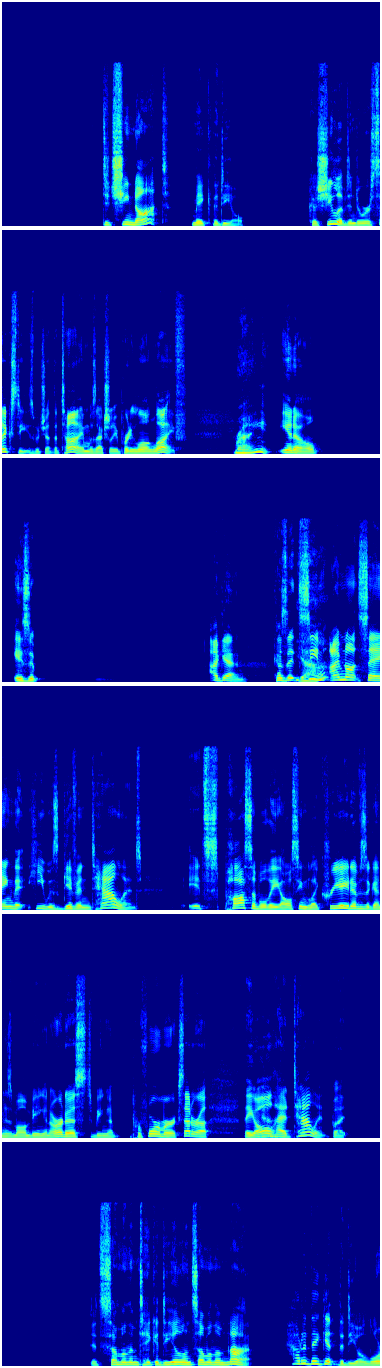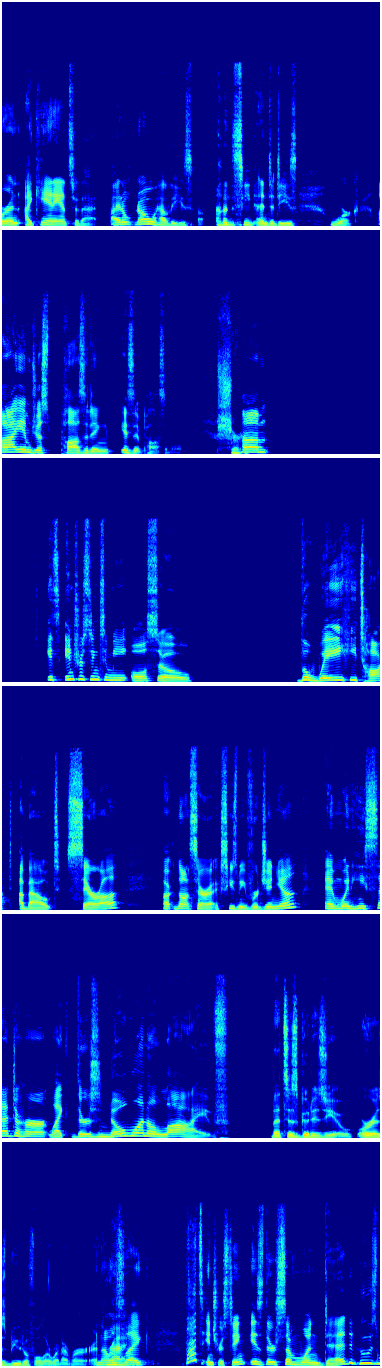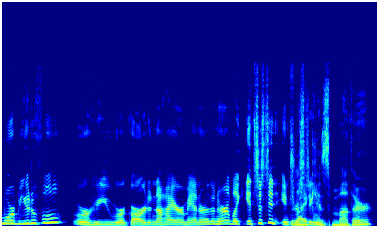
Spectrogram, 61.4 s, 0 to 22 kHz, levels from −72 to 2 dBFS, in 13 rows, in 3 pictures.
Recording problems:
uneven, jittery; strongly; from 5.5 to 58 s

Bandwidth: 16 kHz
